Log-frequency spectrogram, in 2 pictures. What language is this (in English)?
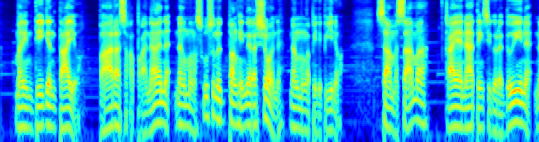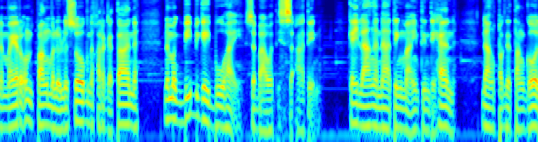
Filipino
